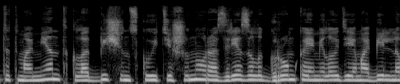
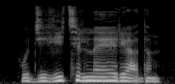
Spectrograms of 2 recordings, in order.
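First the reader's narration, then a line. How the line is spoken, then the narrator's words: Wry snort. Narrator (Russian): хмыкнул Илья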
